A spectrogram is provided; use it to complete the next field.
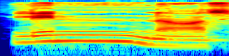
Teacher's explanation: للناس غنہ کرتے ہوئے مد اصلی بالالف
